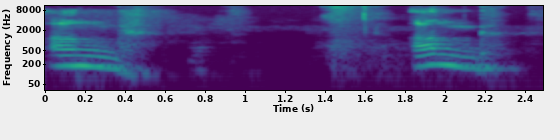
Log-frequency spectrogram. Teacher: angel so notice that the term Ang Ang if you notice has a nasalization doesn't actually have a character n in the middle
